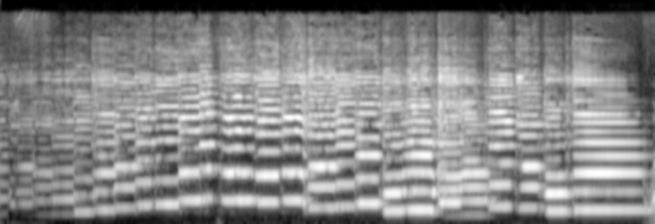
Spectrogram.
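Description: Solo violin played with the bow: a slow melody of held single notes moving up and down by step, swelling in loudness over the first couple of seconds.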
